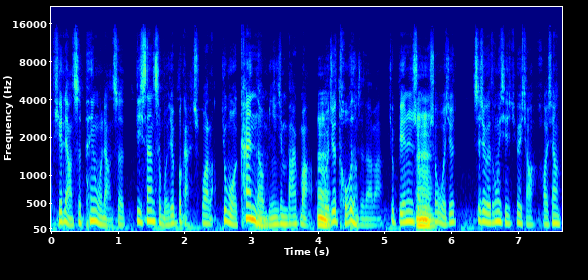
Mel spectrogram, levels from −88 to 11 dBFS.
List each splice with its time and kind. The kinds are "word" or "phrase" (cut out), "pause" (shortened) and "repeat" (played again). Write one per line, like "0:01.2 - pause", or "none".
0:01.2 - pause
0:02.5 - pause
0:04.0 - word
0:04.6 - word
0:05.0 - pause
